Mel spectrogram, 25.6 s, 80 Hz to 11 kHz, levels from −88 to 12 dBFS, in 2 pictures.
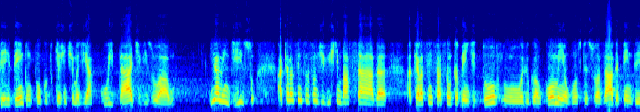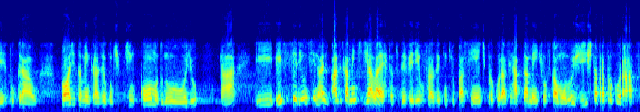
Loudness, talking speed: -27 LUFS, 150 wpm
